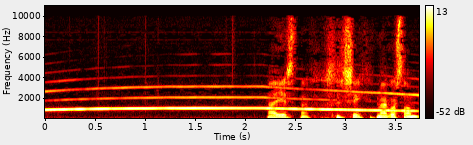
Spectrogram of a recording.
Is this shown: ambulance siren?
yes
